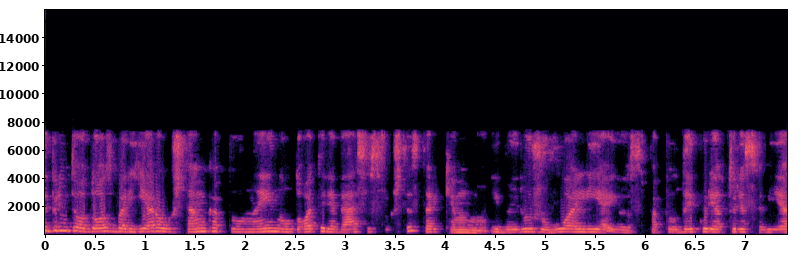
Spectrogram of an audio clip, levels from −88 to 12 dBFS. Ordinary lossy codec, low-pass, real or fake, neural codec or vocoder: AAC, 64 kbps; 7.2 kHz; real; none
